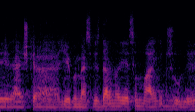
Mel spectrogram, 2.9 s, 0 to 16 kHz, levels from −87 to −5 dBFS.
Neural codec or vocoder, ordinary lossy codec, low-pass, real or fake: vocoder, 44.1 kHz, 128 mel bands, Pupu-Vocoder; MP3, 64 kbps; 14.4 kHz; fake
